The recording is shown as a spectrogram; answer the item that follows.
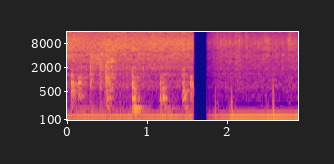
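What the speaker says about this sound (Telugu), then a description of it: "ఆనియన్స్ ఫ్రై అయిన తర్వాత గ్రీన్ చిల్లీ కర్రీ లీవ్స్ వేసుకోవాలి. 1 మినిట్ ఫ్రై చేసుకోవాలి." Green chillies and curry leaves fry with onions in hot oil for boti fry: a loud, steady close-up sizzle with stirring scrapes and a very short break partway through.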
